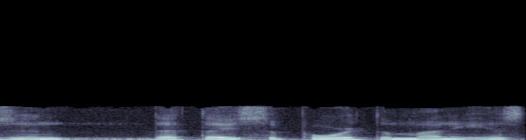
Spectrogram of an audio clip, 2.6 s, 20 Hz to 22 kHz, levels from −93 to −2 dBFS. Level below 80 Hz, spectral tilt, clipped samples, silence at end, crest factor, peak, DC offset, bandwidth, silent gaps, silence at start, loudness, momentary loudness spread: -54 dBFS; -9.5 dB/octave; under 0.1%; 0 s; 14 dB; -10 dBFS; under 0.1%; 5.4 kHz; none; 0 s; -25 LUFS; 7 LU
